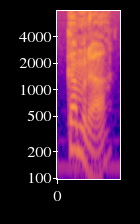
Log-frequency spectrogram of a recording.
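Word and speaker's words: कमरा: But we don't have the k sound at the beginning of kamra, at the beginning of words in English. There should be no aspiration at all. It's more like the K in skin.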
